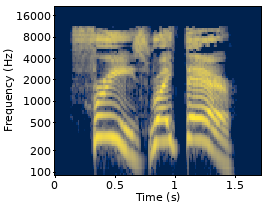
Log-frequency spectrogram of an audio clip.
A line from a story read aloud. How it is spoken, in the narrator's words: an officer shouted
